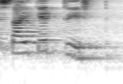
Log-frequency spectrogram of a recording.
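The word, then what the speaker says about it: psychiatrist: जैसे कि देखिए यहाँ पे है साइकोलॉजी, इसमें पी जो है वह साइलेंट है। उसी तरह से यहाँ पे साइकेट्रिस्ट, नेक्स्ट है साइकोथेरेपी, इसमें भी देखिए पी के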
